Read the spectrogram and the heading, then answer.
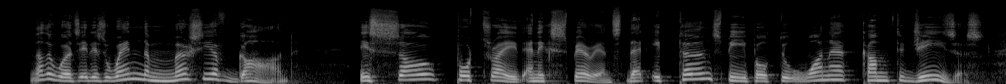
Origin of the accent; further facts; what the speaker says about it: Sabie, Mpumalanga, South Africa; I grew up in Mpumalanga and Sabi in the old Eastern Transvaal, and just amongst mountains and streams and all those kind of things.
